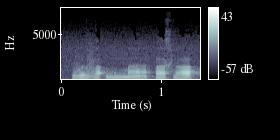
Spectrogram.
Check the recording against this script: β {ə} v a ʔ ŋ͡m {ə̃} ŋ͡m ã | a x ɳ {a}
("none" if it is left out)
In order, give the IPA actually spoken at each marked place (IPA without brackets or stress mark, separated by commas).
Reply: ə, ə̃, a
